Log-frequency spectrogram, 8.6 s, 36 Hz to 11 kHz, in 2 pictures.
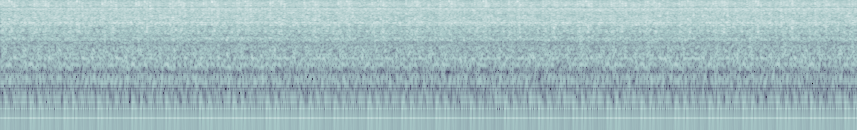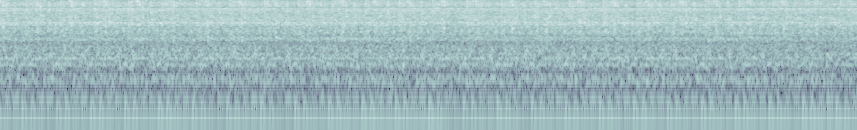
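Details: Subaru WRX STI after engine replacement, new engine 800 km, all original parts, no tuning, 5W40 oil, 2 bar oil pressure, 85°C oil, 21°C air: steady idle with even rapid ticking clatter and hiss; unusual noise, cause unclear.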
